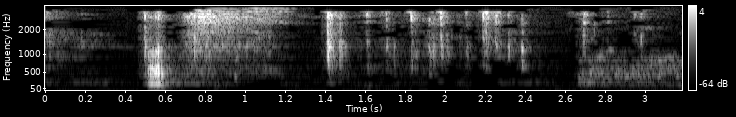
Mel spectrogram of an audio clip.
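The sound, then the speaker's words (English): Soft keystrokes on a computer keyboard come in short clustered bursts of quick taps separated by brief pauses, with no talking. “Oops. I can't type this morning. This is bad. I'm catching my typos.”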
